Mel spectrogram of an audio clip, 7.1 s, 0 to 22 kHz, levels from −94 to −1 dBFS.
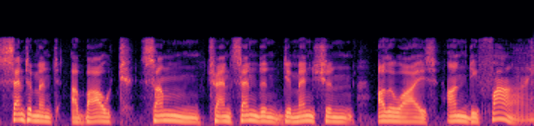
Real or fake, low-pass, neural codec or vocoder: fake; 7.2 kHz; codec, 16 kHz, 16 kbps, FunCodec, trained on Chinese and English, 50 frames a second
